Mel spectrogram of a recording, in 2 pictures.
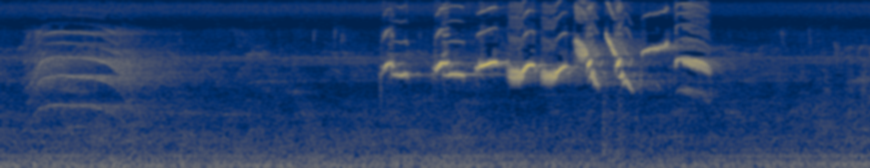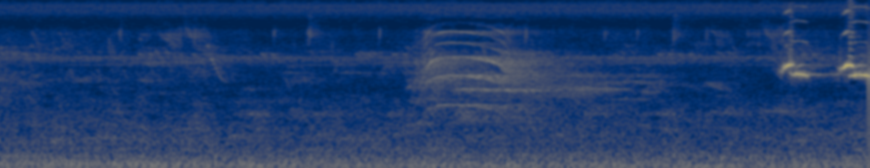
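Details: Tui tui zel zel song of a Double-collared seedeater, meant as a tutor for young birds: a short slurred whistle, then a fast buzzy twittering phrase, repeated after several seconds of quiet with faint background hum.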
